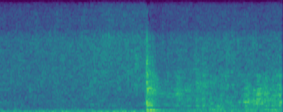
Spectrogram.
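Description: Butter frying in a pan for a sweet and sour dish prepared by a Pampanga catering cook: a steady close sizzle with one brief sharp stir or clatter midway, no talking.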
